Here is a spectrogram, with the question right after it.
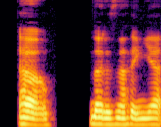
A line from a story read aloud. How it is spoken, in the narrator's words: I muttered within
